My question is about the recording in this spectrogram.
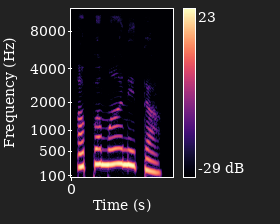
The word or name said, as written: ಅಪಮಾನಿತೆ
